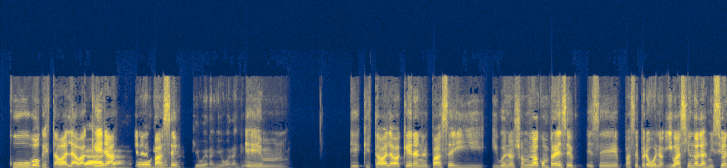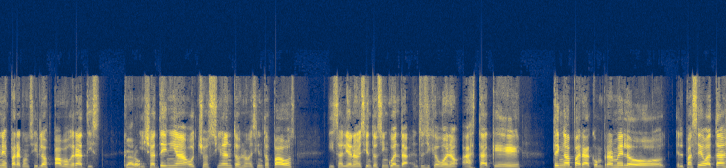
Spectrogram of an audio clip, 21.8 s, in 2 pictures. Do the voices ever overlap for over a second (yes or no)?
yes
